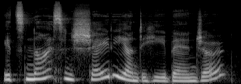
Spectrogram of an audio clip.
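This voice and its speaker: A woman with an Australian accent voicing a small, bossy and cheery female ladybird in a children's picture book, calling out in a drawn-out sing-song. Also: a little high, big pitch swings, a little mellow.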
